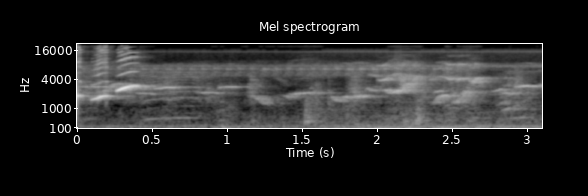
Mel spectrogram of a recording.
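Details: Female white-rumped shama ketrekan meant to trigger male song: two bright whistles at the start fading into soft, faint warbling.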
